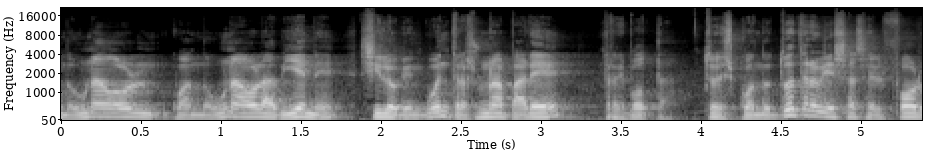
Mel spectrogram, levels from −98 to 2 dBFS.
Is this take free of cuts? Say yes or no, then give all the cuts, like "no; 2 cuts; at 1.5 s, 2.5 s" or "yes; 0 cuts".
no; 2 cuts; at 1.8 s, 3.9 s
